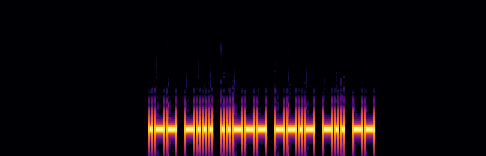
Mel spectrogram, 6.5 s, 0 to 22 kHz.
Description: Morse code, heard as a keyed tone, about 29 wpm, 700 Hz. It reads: WB2QDM
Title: USA Call Signs - 6 Characters - Repeated 3x - 30wpm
